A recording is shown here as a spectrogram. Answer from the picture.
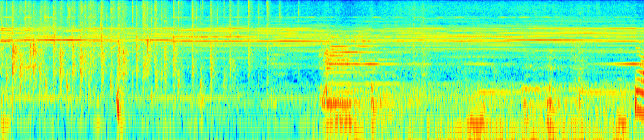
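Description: Live rock band with electric bass, guitar and drums playing loudly, the drums striking hard and fast. About halfway the drumming stops and the song ends on a held, ringing chord from the amplified guitars, with a steady high whine.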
